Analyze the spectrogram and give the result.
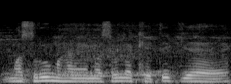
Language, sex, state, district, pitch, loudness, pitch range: Hindi, male, Chhattisgarh, Bilaspur, 145 Hz, -24 LUFS, 140-155 Hz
